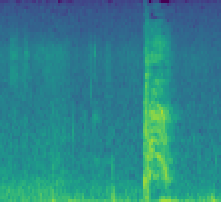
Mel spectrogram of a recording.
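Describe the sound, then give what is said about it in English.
A single sharp cough bursts out after a brief rough throat clearing, with low rumbling noise before it and a quieter tail afterward. No one speaks. “Think about that for a second while I try to clear my throat.”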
